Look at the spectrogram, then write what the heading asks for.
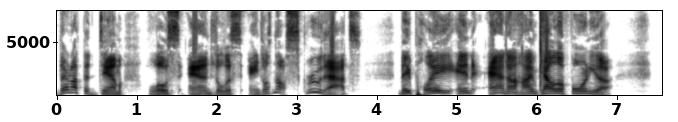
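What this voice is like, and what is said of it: Angry, irritated speaking voice. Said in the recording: “I'm pissed off. You can probably tell in my voice”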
